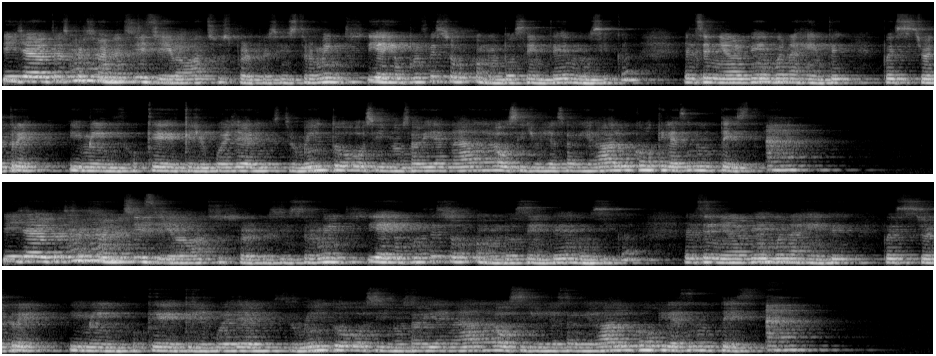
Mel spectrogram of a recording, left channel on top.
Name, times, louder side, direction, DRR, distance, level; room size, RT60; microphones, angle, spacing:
voice 1, 0.0-8.5 8.8-9.7 10.0-16.7, left 1 dB, 60° left, 2 dB, 1.5 m, -18 dB
voice 2, 0.6-1.8 7.5-7.9 17.0-17.2, equal, 25° right, -4 dB, 3.3 m, -21 dB
14.0 x 8.2 x 5.7 m, 1.2 s
head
